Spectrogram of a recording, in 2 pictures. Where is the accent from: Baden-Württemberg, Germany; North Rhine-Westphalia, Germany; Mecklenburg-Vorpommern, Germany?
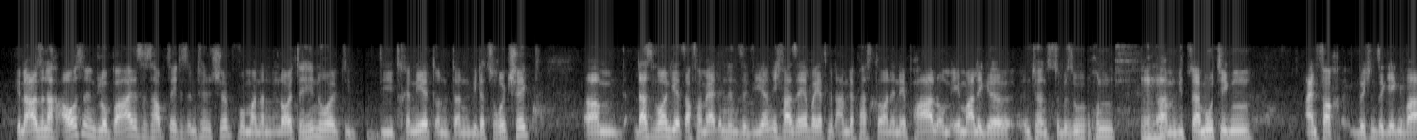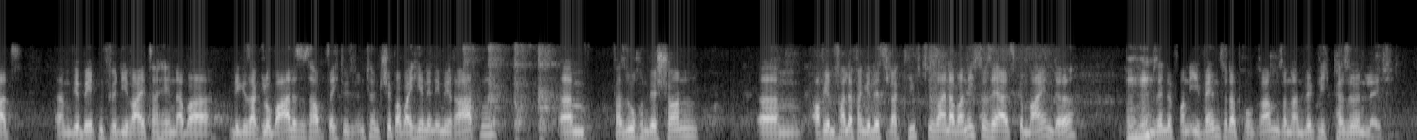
North Rhine-Westphalia, Germany; Bad Oeynhausen; moved away; wir kommen ursprünglich aus Bad Oeynhausen. Das ist in der Nähe von Hannover, eine knappe Stunde von Hannover entfernt. Ähm, genau, unsere Eltern kommen, meine Eltern aus Kasachstan, und die Eltern meiner Frau aus Russland, aber ich bin in Deutschland geboren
